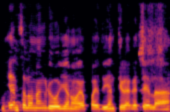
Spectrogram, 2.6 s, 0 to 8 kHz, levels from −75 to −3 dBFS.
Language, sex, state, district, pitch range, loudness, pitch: Kannada, male, Karnataka, Bijapur, 125-145 Hz, -15 LUFS, 130 Hz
